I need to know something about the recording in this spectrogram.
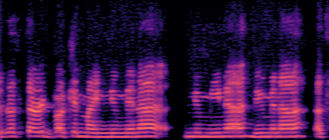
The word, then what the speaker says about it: Numina: I'm waiting to get dev edits back from my editor for the 3rd book in my Numina. That's how you say it. Numina.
